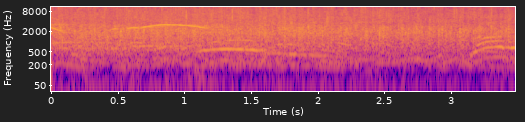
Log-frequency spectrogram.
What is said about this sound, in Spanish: Aplausos para Susie Loomis, damas y caballeros.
